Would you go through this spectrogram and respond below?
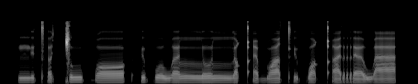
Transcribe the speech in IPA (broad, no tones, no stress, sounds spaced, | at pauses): n ʏ tʼ ʌ ǀ u ɓ ɔ | ʔ ʏ p o w ʌ lː o lː u qʼ i b ɑ tʼ ʏ p ɔ qʼ ɐ r ɐ w a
